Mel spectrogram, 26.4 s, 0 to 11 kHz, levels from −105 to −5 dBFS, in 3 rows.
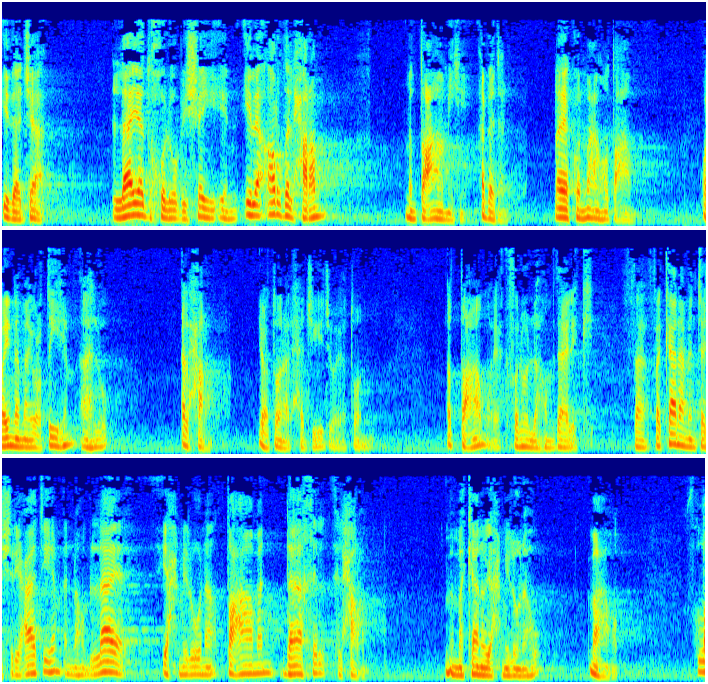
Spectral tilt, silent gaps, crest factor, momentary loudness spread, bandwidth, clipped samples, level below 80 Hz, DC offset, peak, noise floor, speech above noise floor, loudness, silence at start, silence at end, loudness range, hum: -6.5 dB/octave; none; 24 dB; 17 LU; 8.8 kHz; under 0.1%; -60 dBFS; under 0.1%; -6 dBFS; -58 dBFS; 30 dB; -29 LUFS; 0 s; 0 s; 9 LU; none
